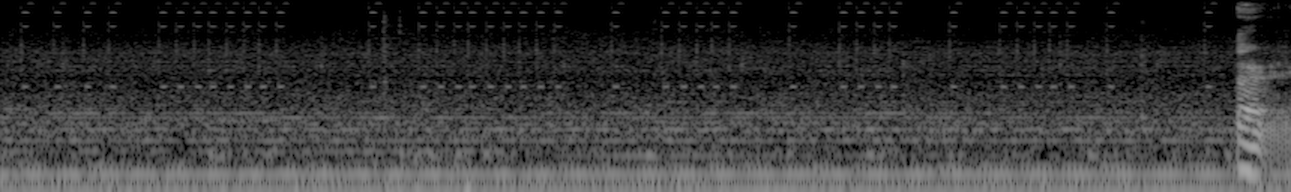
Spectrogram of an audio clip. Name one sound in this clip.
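Soft menu cursor clicks tick quickly, one after another.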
